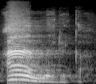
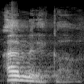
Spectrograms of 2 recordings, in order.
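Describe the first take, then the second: First: The stress is not on the second syllable. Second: The stress is on the second syllable. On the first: The speaker calls it wrong. "it is not America" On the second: The speaker calls it right. "The syllable is on the second one"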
